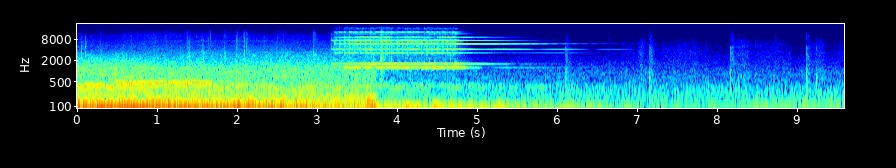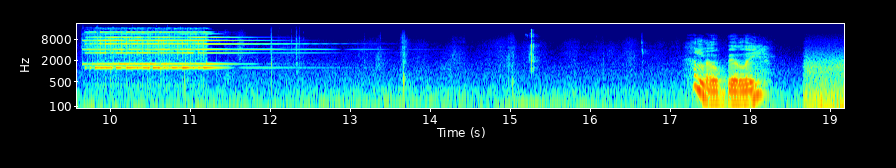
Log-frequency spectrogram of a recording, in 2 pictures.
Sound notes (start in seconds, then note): 3.1 phone ringing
